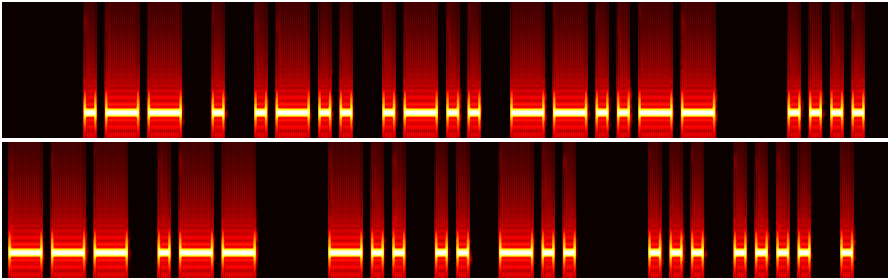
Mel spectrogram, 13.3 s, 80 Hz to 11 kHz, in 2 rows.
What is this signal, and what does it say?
Morse code, heard as a keyed tone, about 15 wpm, 700 Hz. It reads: WELL, HOW DID SHE
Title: Sentences from Top 1000 Words - Review Part 2 - 15wpm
